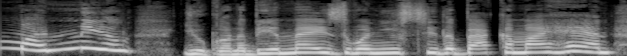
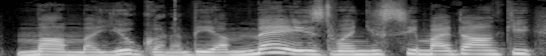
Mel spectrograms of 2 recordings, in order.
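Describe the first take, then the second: First: High, loud scolding mother; shrieky, fast maternal threat; angry Mama. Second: Said in the usual way. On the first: Acted. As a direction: threaten him like a fed-up mama. Furious Mama threatens Tony.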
